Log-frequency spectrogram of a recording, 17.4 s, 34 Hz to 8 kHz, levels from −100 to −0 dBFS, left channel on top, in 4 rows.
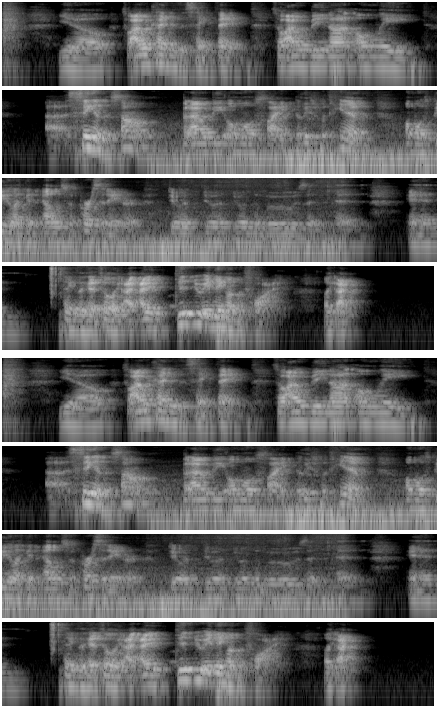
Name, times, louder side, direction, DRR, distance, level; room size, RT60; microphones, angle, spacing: voice 1, 0.0-4.0 4.8-5.9 6.2-10.0 10.4-13.2 13.6-15.8 16.3-16.5, left 2 dB, 40° left, 0 dB, 7.3 m, -37 dB
sound 1, 5.8-12.1, equal, 5° left, 5.6 m, -48 dB
21.5 x 8.9 x 3.7 m, 0.33 s
head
